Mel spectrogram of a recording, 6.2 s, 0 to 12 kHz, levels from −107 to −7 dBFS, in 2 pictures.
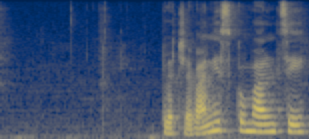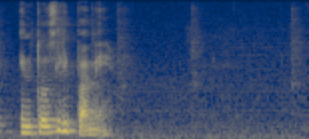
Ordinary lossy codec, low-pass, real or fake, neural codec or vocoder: none; none; real; none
